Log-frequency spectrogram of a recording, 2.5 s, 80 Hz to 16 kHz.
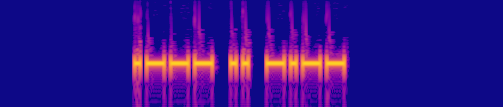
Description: Morse code, heard as a keyed tone, about 40 wpm, 700 Hz. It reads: JIY
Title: USA Call Sign Postfixes - 3 Letters 40wpm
